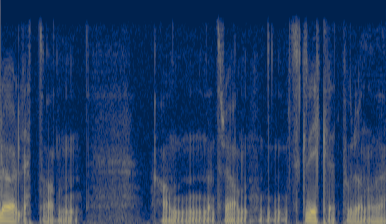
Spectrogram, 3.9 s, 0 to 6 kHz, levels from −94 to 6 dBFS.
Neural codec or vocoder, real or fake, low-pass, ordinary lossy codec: none; real; 5.4 kHz; none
